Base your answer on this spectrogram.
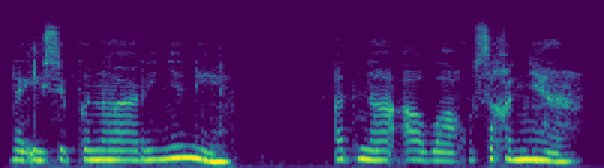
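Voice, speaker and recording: An actress playing a considerate, apologetic younger sister in a Filipino radio drama, speaking in a conciliatory way. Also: female voice, a little high, fairly even intonation, measured pace, a little mellow, slightly rough. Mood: thoughtful. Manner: conciliatory, thoughtful.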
